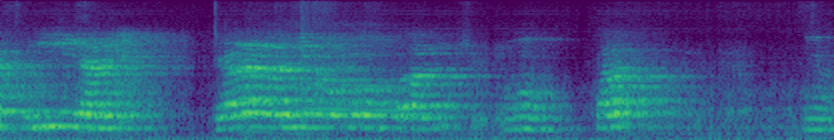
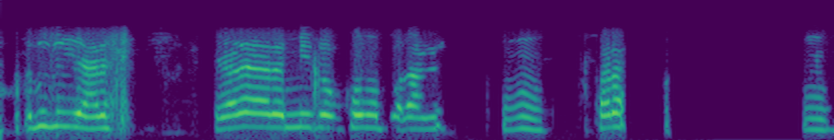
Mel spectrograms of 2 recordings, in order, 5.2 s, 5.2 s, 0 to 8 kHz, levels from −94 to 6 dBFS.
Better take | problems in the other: second | noise reduction (neural separator model SepFormer DNS4)

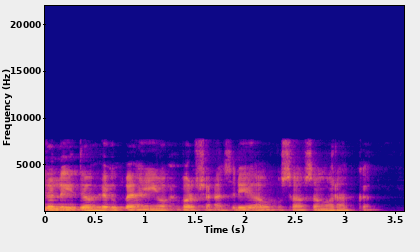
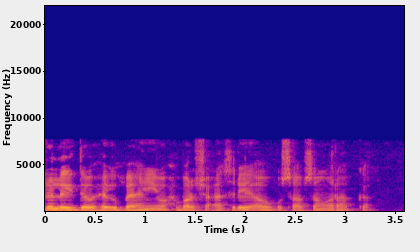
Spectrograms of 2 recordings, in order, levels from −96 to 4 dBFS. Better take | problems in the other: second | noise reduction (neural mask model DeepFilterNet 3)

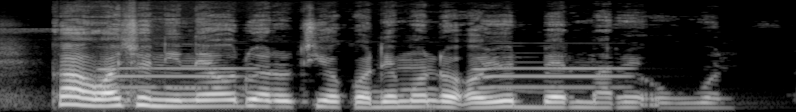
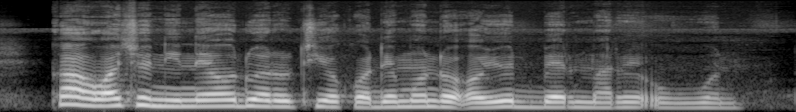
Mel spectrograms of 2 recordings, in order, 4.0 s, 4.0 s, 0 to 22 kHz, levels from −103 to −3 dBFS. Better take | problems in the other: second | noise reduction (classical method spectral subtraction)

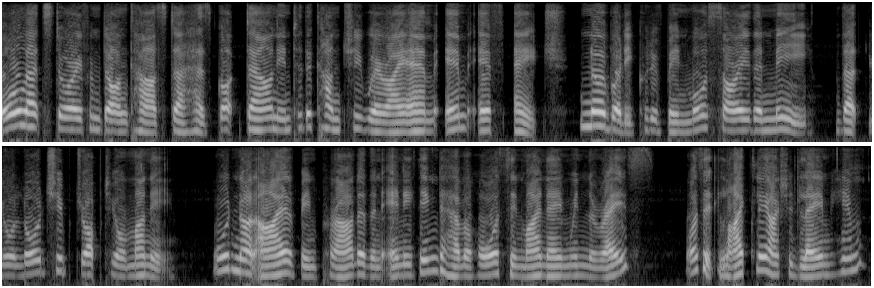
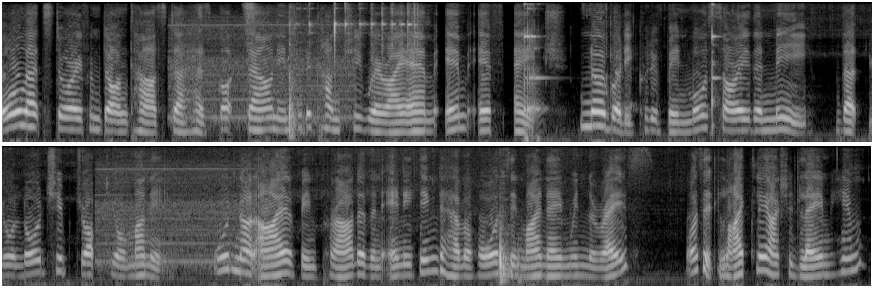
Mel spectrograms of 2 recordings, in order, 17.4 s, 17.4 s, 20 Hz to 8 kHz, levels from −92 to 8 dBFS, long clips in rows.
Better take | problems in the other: first | background sound (Domestic sounds, home sounds + Chink, clink / Liquid); 11 dB below the speech

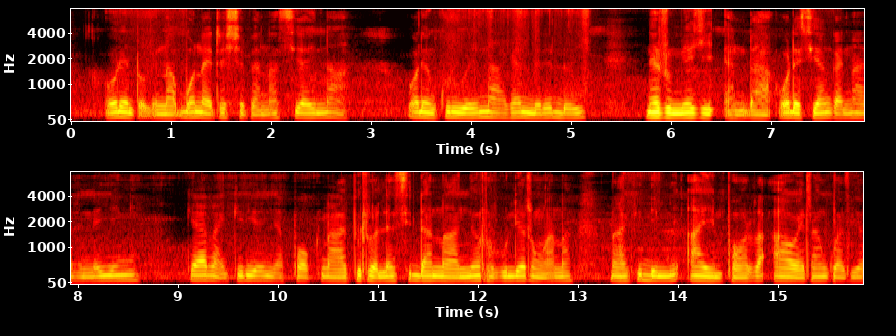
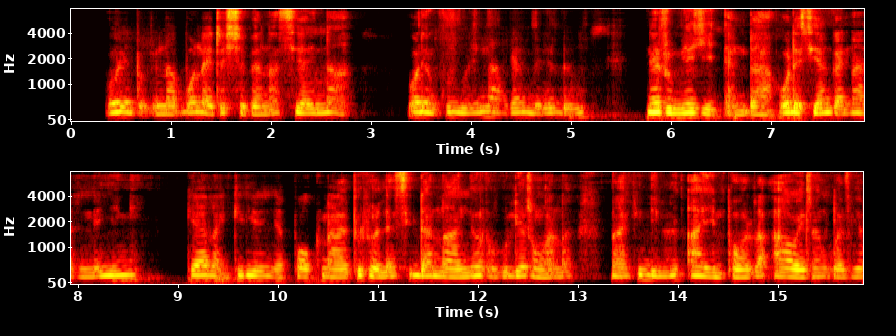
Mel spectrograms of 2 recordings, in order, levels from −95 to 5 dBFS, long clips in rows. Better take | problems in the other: first | noise reduction (neural mask model DeepFilterNet 3)

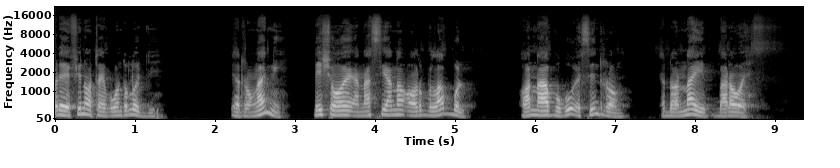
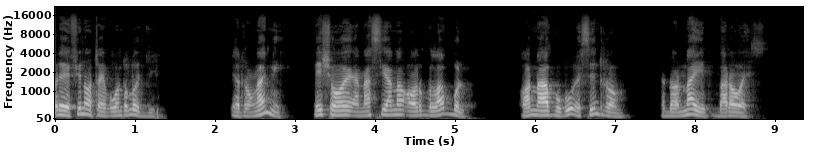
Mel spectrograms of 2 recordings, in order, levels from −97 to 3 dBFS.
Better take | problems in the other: first | noise reduction (neural mask model Resemble Enhance denoiser)

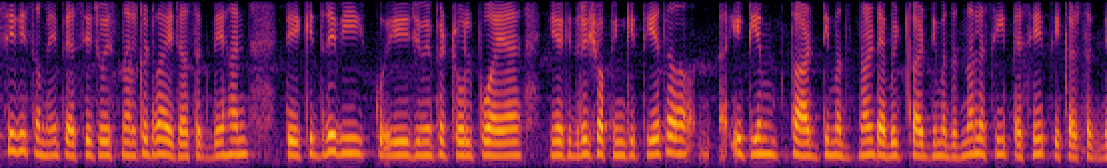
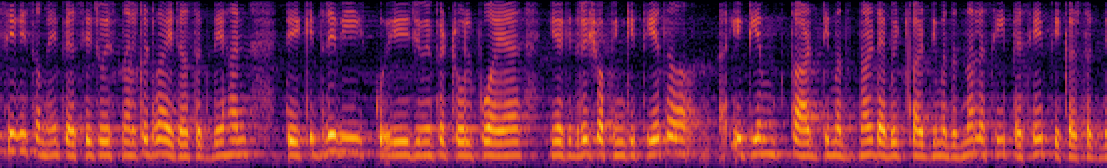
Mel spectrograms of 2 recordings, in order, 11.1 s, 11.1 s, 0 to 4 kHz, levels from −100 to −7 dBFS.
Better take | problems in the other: first | room echo; dies away in 1.7 s

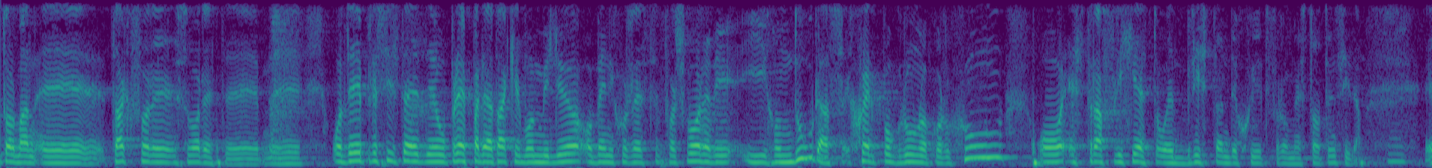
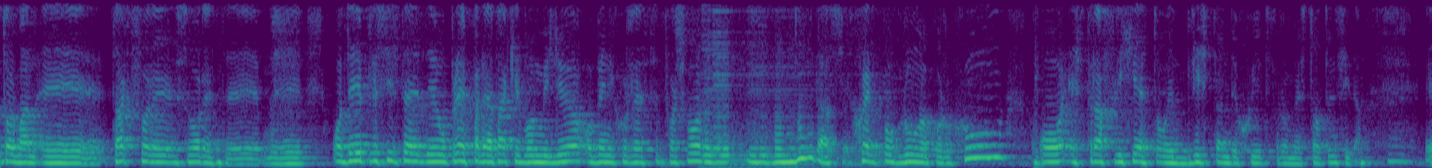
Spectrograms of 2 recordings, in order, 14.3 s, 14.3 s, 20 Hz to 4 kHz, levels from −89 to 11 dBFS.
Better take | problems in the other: first | noise reduction (neural separator model SepFormer DNS4)

